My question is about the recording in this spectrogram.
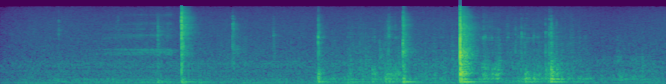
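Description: Small plastic capsule-toy trains being handled and coupled together: a series of sharp plastic clicks and taps, about seven, the loudest about four and a half seconds in.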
